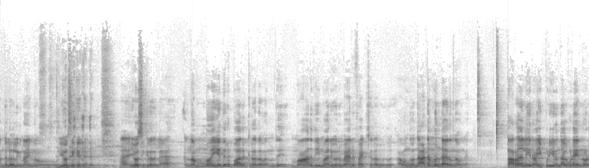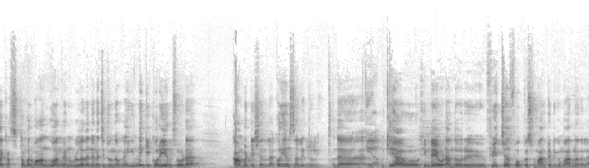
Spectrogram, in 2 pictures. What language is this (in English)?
Tamil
